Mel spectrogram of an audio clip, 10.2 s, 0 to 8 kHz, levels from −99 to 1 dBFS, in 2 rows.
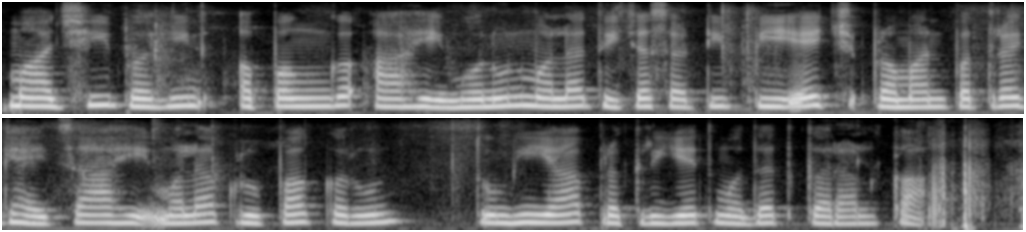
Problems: constant background noise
